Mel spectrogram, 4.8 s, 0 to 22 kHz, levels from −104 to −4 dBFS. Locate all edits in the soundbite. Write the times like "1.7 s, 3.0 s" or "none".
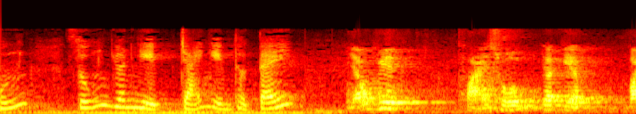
2.6 s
